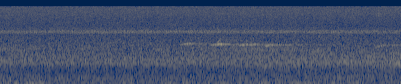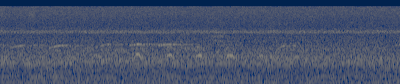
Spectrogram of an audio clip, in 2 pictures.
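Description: A dog runs across grass.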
